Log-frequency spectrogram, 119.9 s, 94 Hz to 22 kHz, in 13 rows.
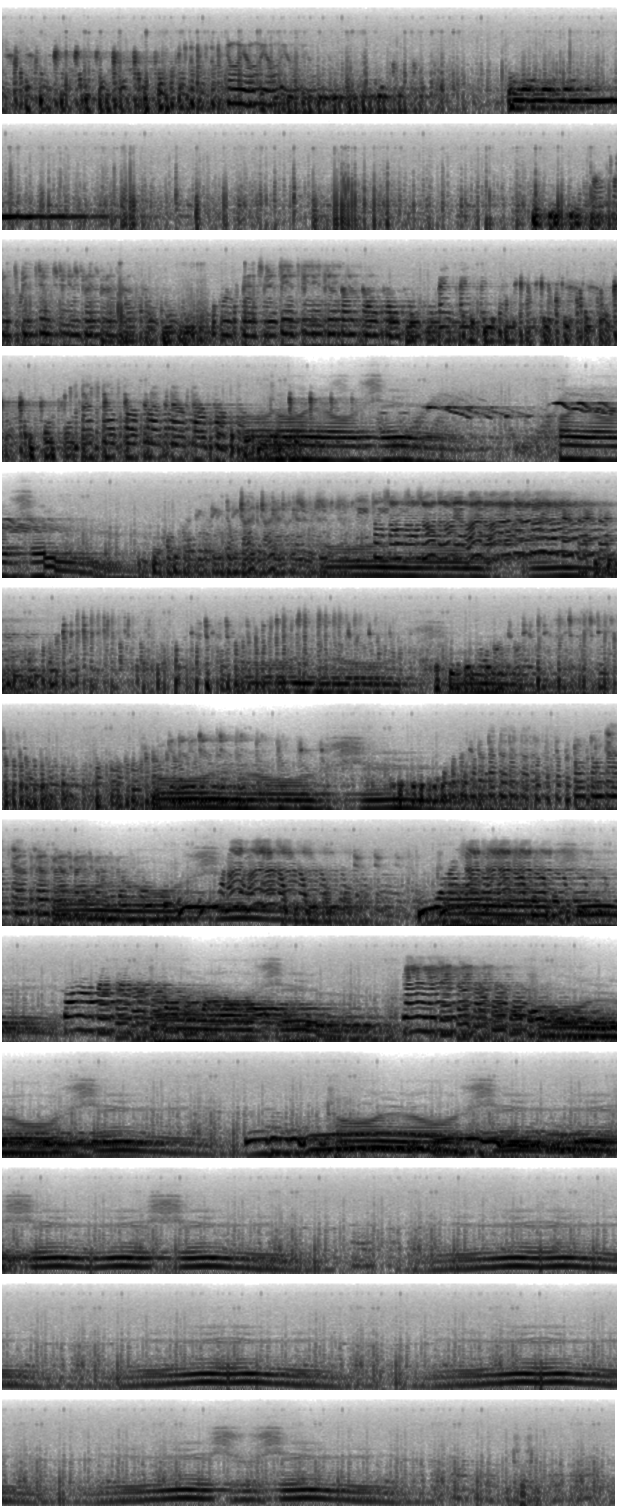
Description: Recorded live at Barbes, Park Slope, Brooklyn.
alto clarinet, fx, vocal
peck horn, percussion, fx
Stereo (722 / Pro Tools)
